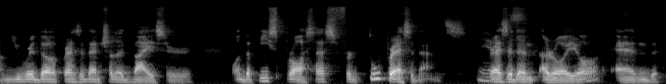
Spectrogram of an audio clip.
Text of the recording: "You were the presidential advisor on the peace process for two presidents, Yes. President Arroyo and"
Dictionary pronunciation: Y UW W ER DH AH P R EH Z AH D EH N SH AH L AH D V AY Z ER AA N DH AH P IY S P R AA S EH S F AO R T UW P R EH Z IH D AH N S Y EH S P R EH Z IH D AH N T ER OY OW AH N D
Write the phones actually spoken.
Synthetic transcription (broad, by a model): Y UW W ER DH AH P R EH S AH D EH N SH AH L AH D V AY S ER AA N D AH P IY S P R AA S EH S F AO R T UW P R EH S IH D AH N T S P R EH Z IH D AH N T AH OY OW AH N D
